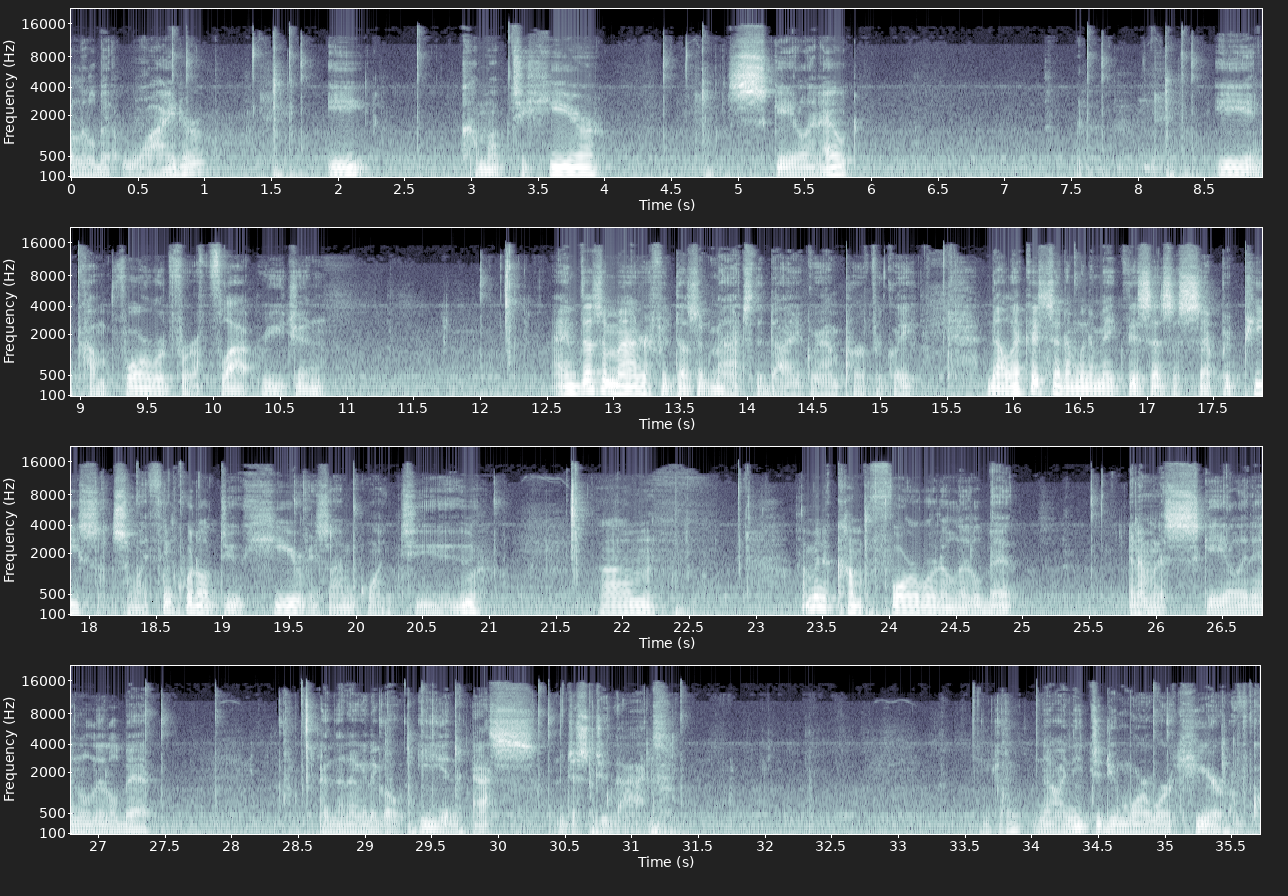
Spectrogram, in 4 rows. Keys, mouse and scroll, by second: 1.5 e, 2.6 click, 4.8 s, 8.2 e, 9.0 click, 15.5 middle click, 16.5 middle click, 18.4 shift+middle click, 18.6 shift+middle click, 18.7 middle click, 20.4 middle click, 20.6 shift+middle click, 22.4 KP_7, 23.2-23.6 scroll up 1, 23.8 e, 24.8 click, 25.9 s, 27.9 middle click, 28.5 middle click, 29.3 e, 29.7 s, 30.7 Tab, 30.9 scroll down 3, 31.2 alt+a, 31.4 middle click, 34.0 scroll up 2, 34.9 click, 35.5 Tab, 35.6 middle click.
